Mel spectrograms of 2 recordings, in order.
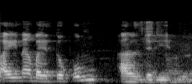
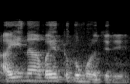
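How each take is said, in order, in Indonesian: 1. Baitukum dan al jadid diucapkan sebagai dua bagian yang terpisah. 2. Baitukum langsung menyambung ke jadid sebagai satu kesatuan. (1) "Aslinya itu" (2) "langsung aja"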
